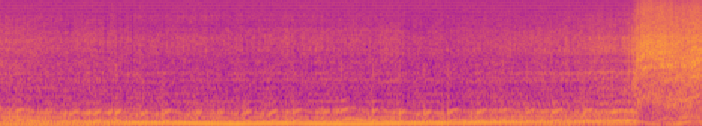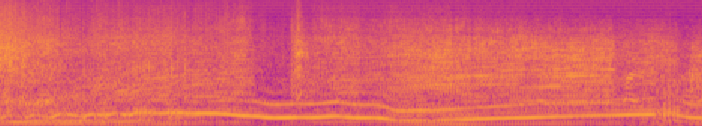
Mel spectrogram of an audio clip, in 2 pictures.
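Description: Ford Mustang drag car's engine held at steady revs on the start line, then launching about five seconds in with a burst of tyre noise. The engine note climbs and drops at each gear change as the car pulls away down the strip.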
